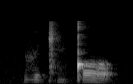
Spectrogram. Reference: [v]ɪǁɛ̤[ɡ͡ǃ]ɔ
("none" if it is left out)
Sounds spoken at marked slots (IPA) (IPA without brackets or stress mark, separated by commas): v, ǃ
